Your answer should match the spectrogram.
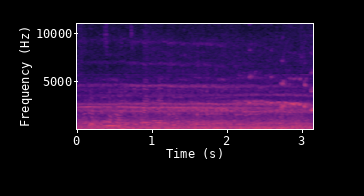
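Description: A train rolls steadily into a platform at Berlin Hauptbahnhof, Germany, its wheels letting out a sustained high-pitched squeal over a dense, continuous rumble that stays loud throughout.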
